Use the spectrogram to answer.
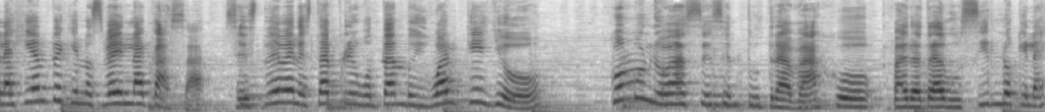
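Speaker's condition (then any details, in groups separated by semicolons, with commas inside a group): No condition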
